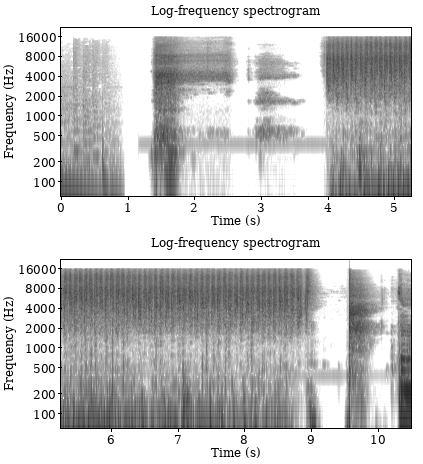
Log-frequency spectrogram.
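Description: Hands rubbing rapidly together close to the microphone for about five seconds from roughly four seconds in, a loud, steady scratchy swishing. It comes after a short whoosh about a second in, and a brief burst follows near the end.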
